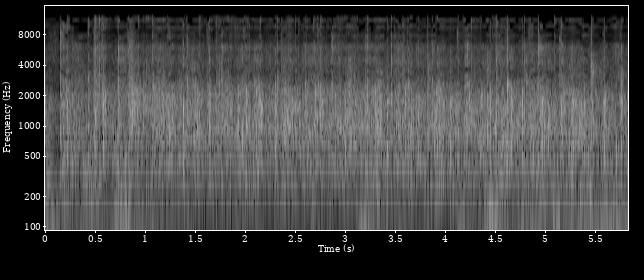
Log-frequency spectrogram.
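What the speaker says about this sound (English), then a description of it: "So I want to applaud all of you." Audience applause at an economic recovery forum in Baltimore, dense sustained clapping from a large room, loud and even throughout with no speech over it.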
